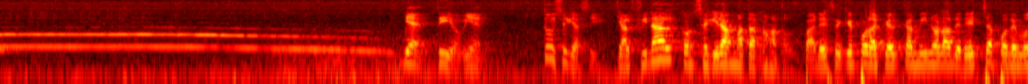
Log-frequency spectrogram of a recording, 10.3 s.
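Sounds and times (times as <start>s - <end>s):
wolf howling: 0.0s - 4.4s, 9.9s - 10.2s
speech: 4.0s - 10.2s.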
